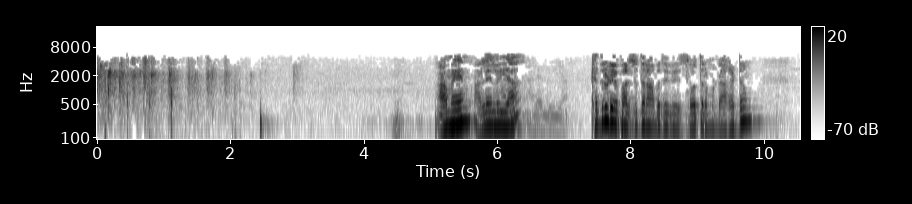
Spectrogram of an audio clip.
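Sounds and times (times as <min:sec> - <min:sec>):
church congregation clapping hands in welcome of a pastor: 0:00.0 - 0:03.1
speech: 0:05.1 - 0:06.4, 0:07.4 - 0:10.0.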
